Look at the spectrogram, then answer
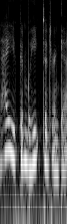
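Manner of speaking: ordinary talk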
